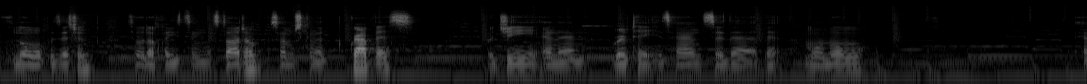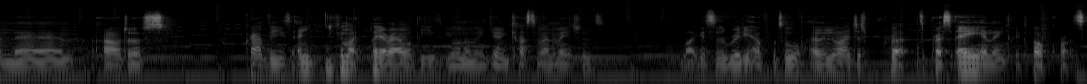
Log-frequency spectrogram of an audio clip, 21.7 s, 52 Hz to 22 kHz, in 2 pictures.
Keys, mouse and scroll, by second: 1.8-3.3 scroll up 1, 3.3 click, 3.3 click, 8.0 g, 8.3 r, 12.1 scroll up 1, 13.1 click, 14.7 g, 18.7 a.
